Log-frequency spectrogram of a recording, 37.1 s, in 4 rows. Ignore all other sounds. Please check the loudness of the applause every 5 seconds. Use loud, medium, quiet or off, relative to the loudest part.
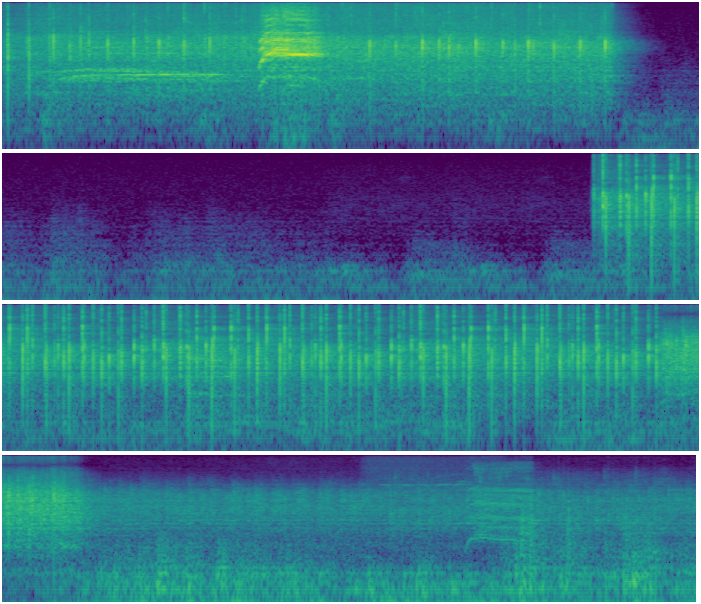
loud, loud, off, loud, loud, loud, quiet, quiet.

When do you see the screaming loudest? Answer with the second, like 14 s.
4 s.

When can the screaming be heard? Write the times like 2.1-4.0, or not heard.
3.4-4.3, 21.1-21.8, 34.0-35.0.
